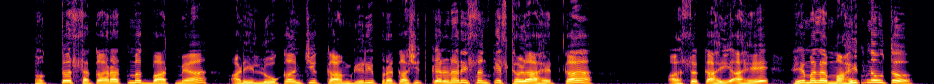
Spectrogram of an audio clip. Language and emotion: Marathi, surprised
